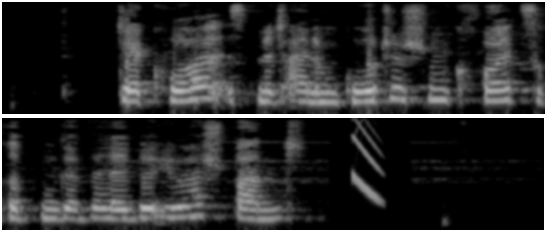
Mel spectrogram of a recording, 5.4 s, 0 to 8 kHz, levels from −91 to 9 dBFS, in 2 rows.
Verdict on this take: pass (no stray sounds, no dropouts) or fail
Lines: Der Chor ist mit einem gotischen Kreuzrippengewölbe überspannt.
fail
